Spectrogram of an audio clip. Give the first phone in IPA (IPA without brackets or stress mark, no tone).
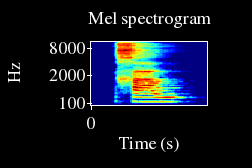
x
